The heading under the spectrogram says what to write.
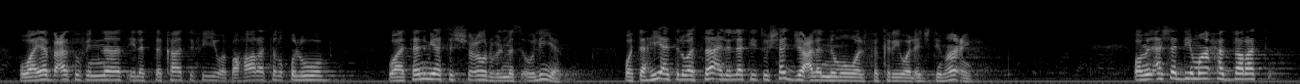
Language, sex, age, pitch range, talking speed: Arabic, female, 30-49, 160-225 Hz, 100 wpm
